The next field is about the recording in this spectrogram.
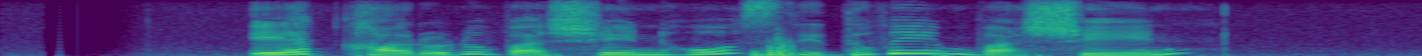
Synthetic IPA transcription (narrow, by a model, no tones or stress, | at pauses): ejəkʰɐɾunuʋɐʂeːnɦoːsid̪uʋiːnʋɐʂeːn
